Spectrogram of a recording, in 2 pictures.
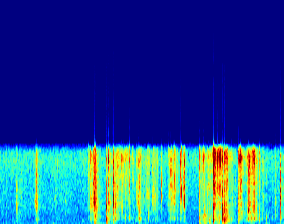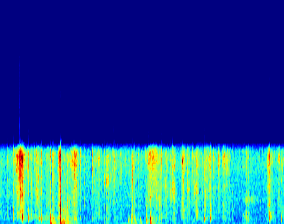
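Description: Handling noise from a Blu-ray case, its cardboard slipcover, art cards and paper booklets being packed back together: irregular rustling with scattered light clicks and taps.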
